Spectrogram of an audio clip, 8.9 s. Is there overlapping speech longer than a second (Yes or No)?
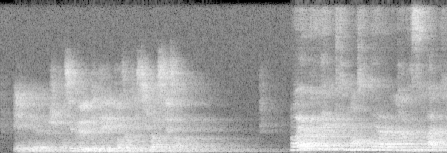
No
